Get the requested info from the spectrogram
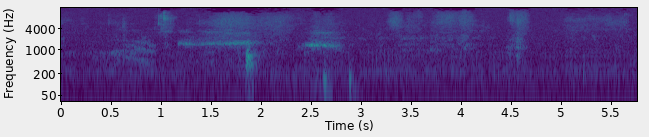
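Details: Kittens from Mama Olympia's surrendered litter, born November 22, sleepy on a February 13, 2018 afternoon: two short tonal meows near 1.8 and 2.6 seconds, with soft rustling and handling noise around them.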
